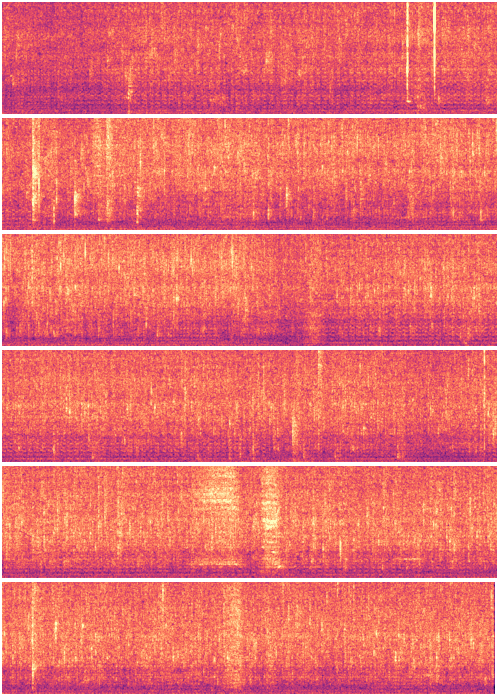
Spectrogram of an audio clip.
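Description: Chicken frying in oil in a pan under a splatter screen: a steady sizzle with scattered pops and crackles.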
